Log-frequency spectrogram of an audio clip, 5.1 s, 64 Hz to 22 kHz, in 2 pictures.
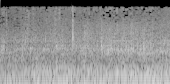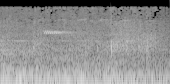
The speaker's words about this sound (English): Gusts of wind carry the noise of excavators down from a flattened, bare, reddish-brown mountain that rises out of the jungle some 3 kilometers away. The mountain top has become a gigantic mine that is slowly being excavated, terrace by terrace.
